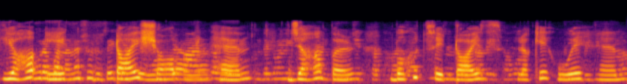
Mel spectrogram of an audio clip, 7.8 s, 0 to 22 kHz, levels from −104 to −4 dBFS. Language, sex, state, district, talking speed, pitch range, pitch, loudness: Hindi, female, Himachal Pradesh, Shimla, 100 wpm, 235-270 Hz, 250 Hz, -19 LUFS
